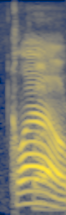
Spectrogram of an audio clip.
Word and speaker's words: Clow: Clow rhymes with pow.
